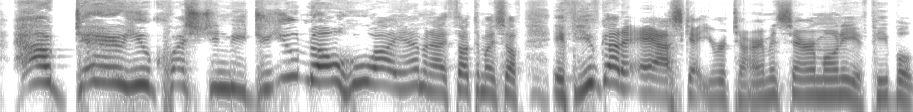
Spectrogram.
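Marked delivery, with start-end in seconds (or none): 0.1-3.1 mock high, drawn-out top-of-the-lungs screaming. Acting out how she went at her commanders for questioning her, imitating someone screaming. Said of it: "She's screaming at the top of her lungs".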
